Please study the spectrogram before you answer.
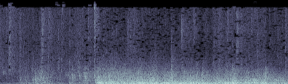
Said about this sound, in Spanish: Sin embargo, mientras los monjes estaban lejos, una feroz tormenta se desató en la región.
